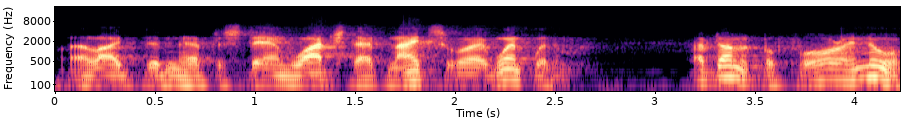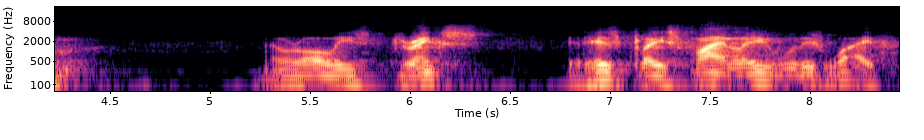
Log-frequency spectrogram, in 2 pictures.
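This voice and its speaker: An actor playing a bewildered, anxious American prisoner accused of murder, speaking haltingly and earnestly in an old-time radio crime drama. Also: male voice, on the low side, lightly acted. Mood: earnest, uncertain. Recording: tinny, narrow vintage radio recording.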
